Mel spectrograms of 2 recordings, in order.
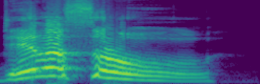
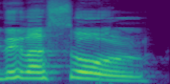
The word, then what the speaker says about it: De La Soul: So that means that it's time to rate the humor of De La Soul. – All right. – And I had to pronounce the U there because in my mind, I always want to say De La Soul, which...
